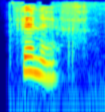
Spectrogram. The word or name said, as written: finif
